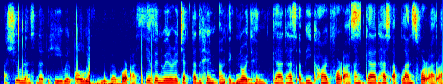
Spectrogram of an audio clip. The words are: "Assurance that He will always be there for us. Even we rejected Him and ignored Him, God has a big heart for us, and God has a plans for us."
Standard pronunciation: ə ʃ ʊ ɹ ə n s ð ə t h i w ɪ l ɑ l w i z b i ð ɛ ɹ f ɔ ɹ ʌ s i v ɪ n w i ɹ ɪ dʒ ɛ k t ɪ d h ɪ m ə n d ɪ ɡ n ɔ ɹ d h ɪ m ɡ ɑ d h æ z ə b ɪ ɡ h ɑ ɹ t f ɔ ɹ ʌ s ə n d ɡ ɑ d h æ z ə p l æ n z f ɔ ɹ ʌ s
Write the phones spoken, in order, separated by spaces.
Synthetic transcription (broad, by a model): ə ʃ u ɹ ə n s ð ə t h i w ɪ l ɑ l w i s b i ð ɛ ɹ f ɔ ɹ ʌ s i v ɪ n w i ɹ ɪ dʒ ɛ k t ɪ d h ɪ m ə n d ɪ ɡ n ɔ ɹ d h ɪ m ɡ ɑ d h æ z ə b ɪ ɡ h ɑ ɹ t f ɔ ɹ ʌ s ə n d ɡ ɑ d h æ s ə p l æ n s f ɔ ɹ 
